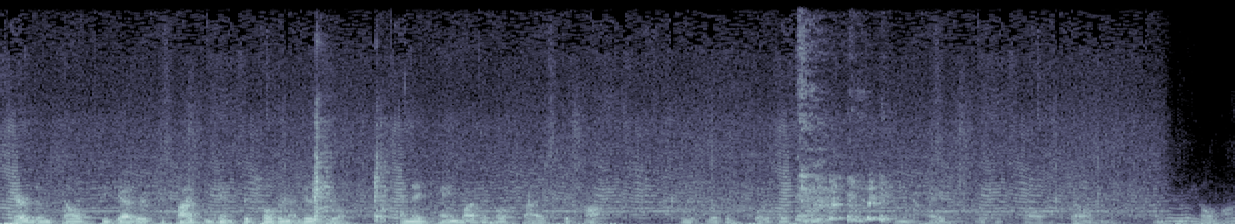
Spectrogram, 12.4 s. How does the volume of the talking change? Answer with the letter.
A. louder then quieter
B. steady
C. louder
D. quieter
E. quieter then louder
D.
